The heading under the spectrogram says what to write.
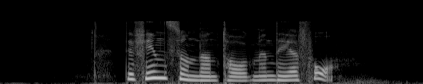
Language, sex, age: Swedish, female, 36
